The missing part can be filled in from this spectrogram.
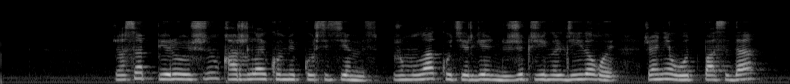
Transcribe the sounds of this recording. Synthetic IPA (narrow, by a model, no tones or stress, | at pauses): ʒ̥ɑsɑp̚be̞ɾuʏʃɪɴqʰɑɾʒəlˠɑjkʲʰɵme̞kʲːɵɾse̞t̪e̞mɪzʒʊməlˠɑkʲʰɵt̪e̞ɾɡʲe̞nːʏʒɪkʒe̞ŋɪld̪e̞jd̪ɪʁo̞j | ʒ̥æne̞wo̞t̪̚pɑsəd̪ɑ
